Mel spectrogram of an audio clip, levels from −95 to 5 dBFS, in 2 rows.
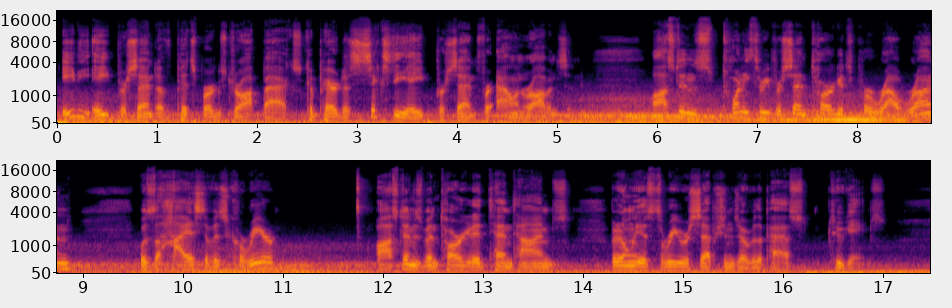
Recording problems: low rumble; noticeable; throughout; 10 dB below the speech

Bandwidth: 17 kHz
